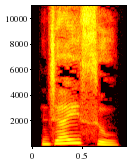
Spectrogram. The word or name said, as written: ಜೈಸು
